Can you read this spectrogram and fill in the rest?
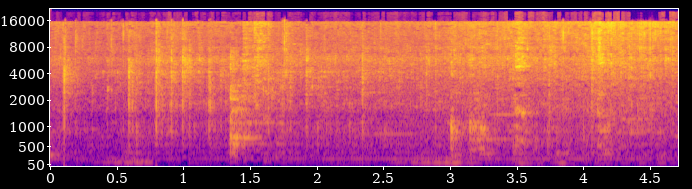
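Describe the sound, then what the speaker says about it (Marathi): Onion, mustard seeds, cumin and curry leaves fry in hot oil with a continuous close sizzle, punctuated by spluttering pops and the scrape of a stirring spoon against the pan. "तेलामध्ये मी टाकत आहे थोडीशी मोहरी त्याच्यानंतर थोडंसं जिरं आणि कांदा कांद्यासोबत थोडासा कडीपत्ता पण टाकून देते"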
